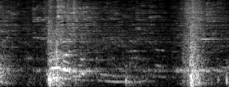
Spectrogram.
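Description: Sharp metallic clashing strikes beating time for a costumed folk dance: one about half a second in and a louder one near the end, each ringing briefly. Shouting voices come in between.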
